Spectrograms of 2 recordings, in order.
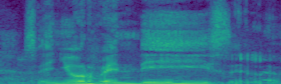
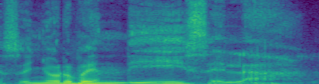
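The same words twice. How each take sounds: First: Said in the usual way. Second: Slow, louder earnest prayer; mock-pious slow prayer; inner prayer. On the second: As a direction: pray it solemnly. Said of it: "por dentro orando por ella".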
